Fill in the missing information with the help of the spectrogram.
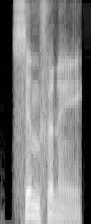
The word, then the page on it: symphony: British English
